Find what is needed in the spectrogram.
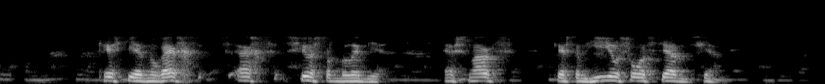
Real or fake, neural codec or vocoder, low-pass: fake; codec, 44.1 kHz, 7.8 kbps, DAC; 3.6 kHz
